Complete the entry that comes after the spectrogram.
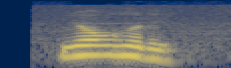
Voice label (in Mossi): "yõgre", moore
